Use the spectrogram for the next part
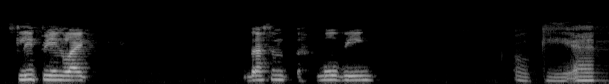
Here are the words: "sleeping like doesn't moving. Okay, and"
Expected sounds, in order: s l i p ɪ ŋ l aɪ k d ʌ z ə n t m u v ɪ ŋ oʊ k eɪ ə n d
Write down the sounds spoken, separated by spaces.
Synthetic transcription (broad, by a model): s l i p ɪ ŋ l aɪ k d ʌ s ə n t m u v ɪ ŋ oʊ k eɪ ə n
